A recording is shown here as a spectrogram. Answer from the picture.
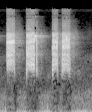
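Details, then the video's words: Black francolin (kala teetar) calling: four harsh, rasping, broadband bursts, the last two close together, in about a second and a half, over a quiet background. "Kala teetar voice"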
